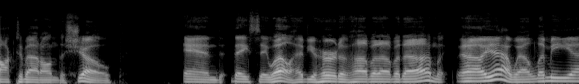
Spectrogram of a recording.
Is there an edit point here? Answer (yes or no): no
